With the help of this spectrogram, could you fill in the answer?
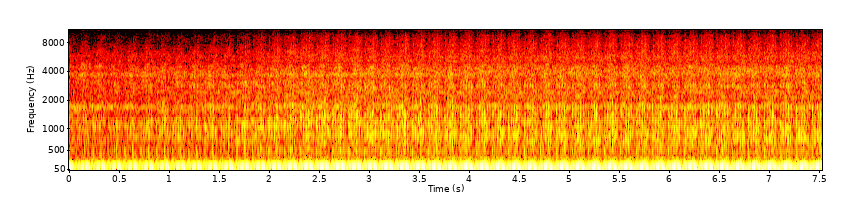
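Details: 2005 Dodge Ram that misses and smokes on cold start but smooths out when driven, idling cold: heavy, very regular low thump near 190 a minute, lumpy; owner suspects bad injectors, not confirmed.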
